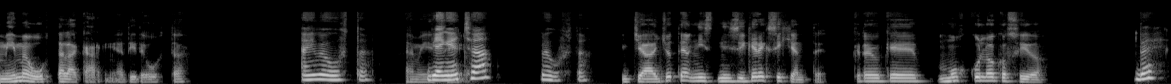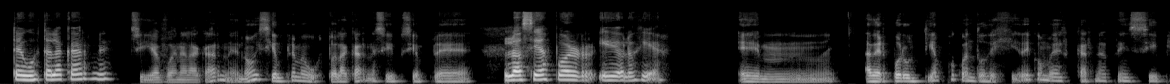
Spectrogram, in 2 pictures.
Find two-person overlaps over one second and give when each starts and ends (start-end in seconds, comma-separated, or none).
none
